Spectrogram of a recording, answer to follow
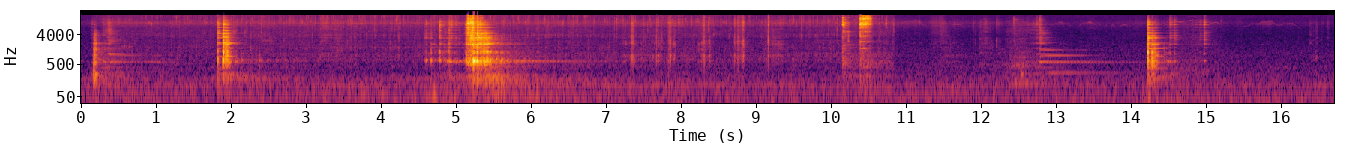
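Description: Metal clanks and clinks of a cast-iron roaster and its lid on the solar cooker's wire rack, about five separate knocks, some with a short ringing after them. The loudest is about five seconds in.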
